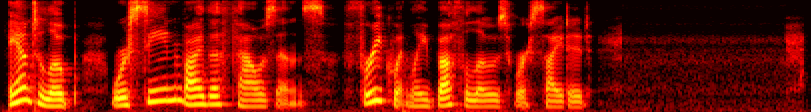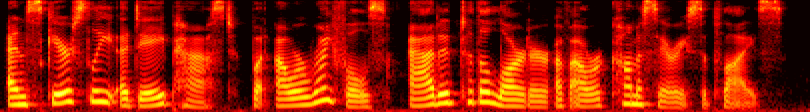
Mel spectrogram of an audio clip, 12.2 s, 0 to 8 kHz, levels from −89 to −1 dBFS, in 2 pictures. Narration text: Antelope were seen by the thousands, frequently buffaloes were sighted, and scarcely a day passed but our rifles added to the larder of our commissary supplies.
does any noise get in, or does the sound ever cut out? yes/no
no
